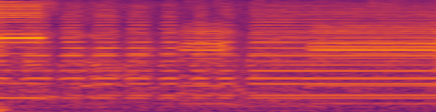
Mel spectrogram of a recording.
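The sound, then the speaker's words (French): Several car horns blare at once in a stalled traffic jam near a crossroads, overlapping sustained honks of different pitches forming a steady, moderately loud chorus with no voices. “Un concours de klaxons se fait entendre proche du carrefour vers lequel je me dirige.”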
